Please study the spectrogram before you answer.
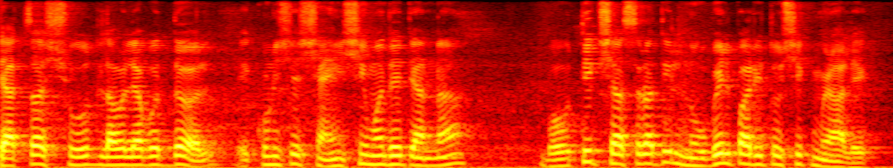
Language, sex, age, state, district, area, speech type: Marathi, male, 60+, Maharashtra, Palghar, urban, read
